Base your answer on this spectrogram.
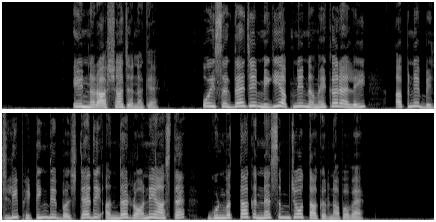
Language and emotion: Dogri, sad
